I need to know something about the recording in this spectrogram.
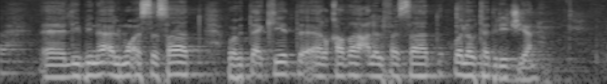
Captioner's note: speaking in foreign language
